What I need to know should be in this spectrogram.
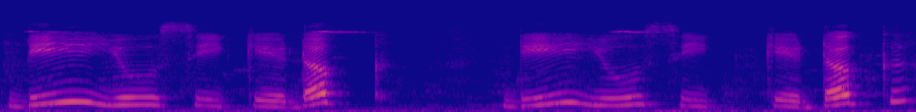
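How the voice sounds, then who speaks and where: A woman's voice: a little high, extremely slow, highs cut off, slight background noise. A woman teaching a kindergarten English phonics lesson, spelling short words letter by letter and explaining them in Hindi.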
